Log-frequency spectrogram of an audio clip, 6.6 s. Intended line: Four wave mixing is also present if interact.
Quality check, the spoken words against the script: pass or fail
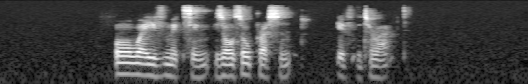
pass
